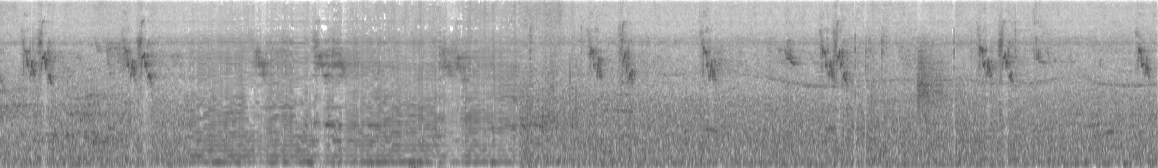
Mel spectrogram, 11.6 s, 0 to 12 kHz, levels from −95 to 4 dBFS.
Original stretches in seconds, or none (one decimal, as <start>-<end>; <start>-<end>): 0.0-1.9; 5.2-11.6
